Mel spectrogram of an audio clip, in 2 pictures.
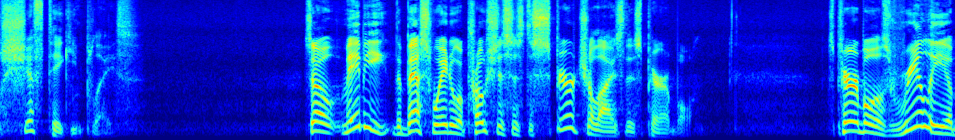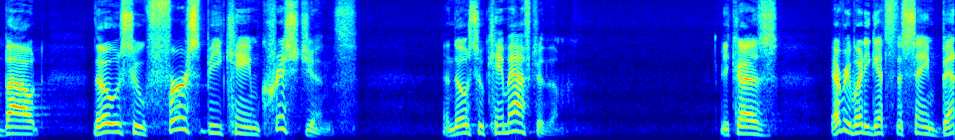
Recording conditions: large echoing room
